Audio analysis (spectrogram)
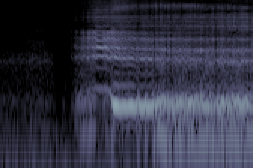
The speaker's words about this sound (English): Okay, this is the sound of the sun. Ready, guys?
